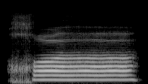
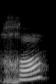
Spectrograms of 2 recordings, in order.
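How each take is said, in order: First: The vowel is long, stretched out. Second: The vowel is short, not stretched. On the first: "kha standing fatha" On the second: "kha fatha"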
